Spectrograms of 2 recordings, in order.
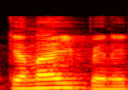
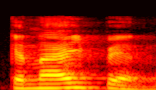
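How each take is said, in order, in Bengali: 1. শব্দটি k শব্দ দিয়ে শুরু হয়। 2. শব্দটি k শব্দ দিয়ে শুরু হয়।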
